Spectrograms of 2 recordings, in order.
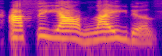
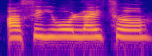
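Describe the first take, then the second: First: It is said in a Southern American accent. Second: It is said in a put-on British accent.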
